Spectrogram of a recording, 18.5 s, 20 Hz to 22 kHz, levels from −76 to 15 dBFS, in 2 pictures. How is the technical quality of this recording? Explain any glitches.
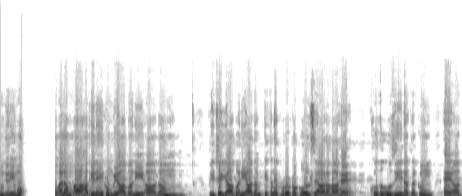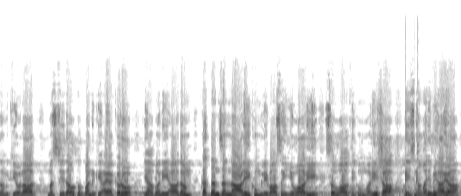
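The recording has three glitches: a long network dropout near the start, a jitter buffer speed-up right after it, and chunks out of order near the end.

From 0.41 to 1.13 s, the audio stream likely stopped arriving for a long stretch, which makes this a long network dropout. The receiver filled the 0.7 s gap by extending the last sound it had, so a fading buzz or hiss is heard first. About 0.55 s of the gap is left as silence. When the sound returns, roughly 0.4 s of material has never been played, and the playback delay has shifted by around 300 ms.

From 1.33 to 3.24 s there is a jitter buffer speed-up. After the dropout, the buffer held more audio than it aims to keep. To bring the delay back down, the receiver repeatedly cut out short slices one or a few pitch periods long, removing roughly 300 ms in total. The pitch stays the same, but the sound runs about 14% fast and feels rushed.

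From 17.34 to 17.58 s there are chunks out of order. A 60 ms chunk was delivered late and plays three chunks after its proper place, behind audio that should have followed it. No audio is missing, but the sequence is scrambled. There are three hard joins where the chunks meet, and the moment sounds briefly jumbled.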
